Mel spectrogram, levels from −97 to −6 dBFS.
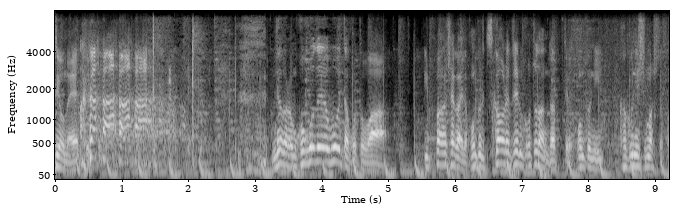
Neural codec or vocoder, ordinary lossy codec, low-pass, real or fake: vocoder, 44.1 kHz, 128 mel bands every 512 samples, BigVGAN v2; Opus, 32 kbps; 7.2 kHz; fake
